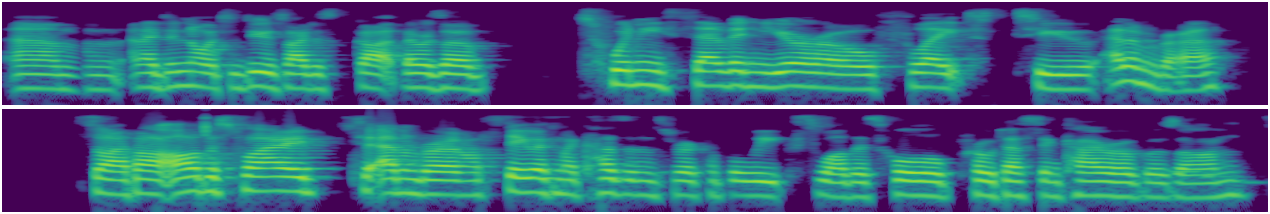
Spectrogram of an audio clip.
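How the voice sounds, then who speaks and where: A woman from Canada chatting in a relaxed interview, laughing often and using lots of fillers. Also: lowish voice. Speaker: guest. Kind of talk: casual conversation. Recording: dull lo-fi audio.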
